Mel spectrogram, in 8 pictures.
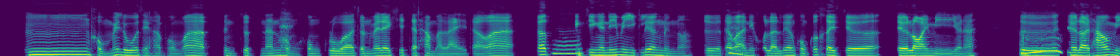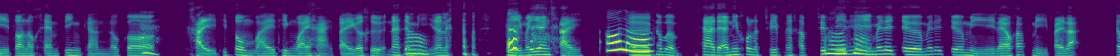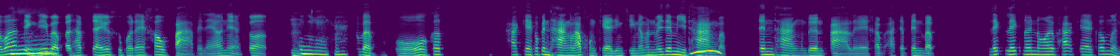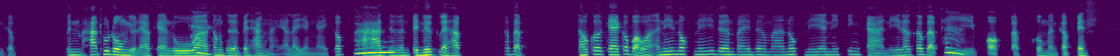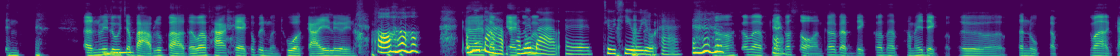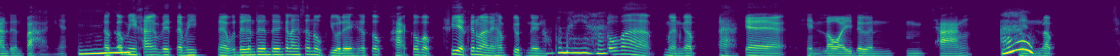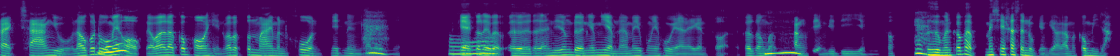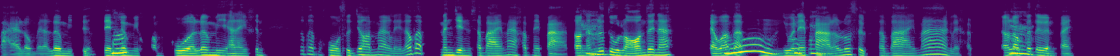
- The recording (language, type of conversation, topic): Thai, podcast, คุณมีเรื่องผจญภัยกลางธรรมชาติที่ประทับใจอยากเล่าให้ฟังไหม?
- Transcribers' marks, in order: chuckle; chuckle; laughing while speaking: "เป็น"; chuckle; laughing while speaking: "เนาะ"; chuckle; laughing while speaking: "อ๋อ"; joyful: "อะ ไม่บาปค่ะ ไม่บาป เออ ชิล ๆ อยู่ค่ะ ค่ะ"; chuckle; joyful: "แต่มีแบบว่าเดิน ๆ ๆ กำลังสนุกอยู่เลย"; in English: "track"; surprised: "อ้าว !"; joyful: "เริ่มมีตื่นเต้น เริ่มมีความกลัว เริ่มมีอะไรขึ้น ก็แบบ โอ้โฮ ! สุดยอดมากเลย"; stressed: "มาก"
